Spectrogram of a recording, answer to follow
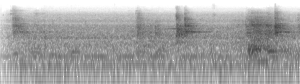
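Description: Sugar factory machinery running: a steady mechanical noise with a low hum, and a couple of louder hisses in the second half.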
